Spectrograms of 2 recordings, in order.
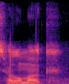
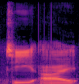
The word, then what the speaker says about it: Tillamook: And actually, like, Rose, if you do not have at least Tillamook ice cream, at least, you probably have Tillamook cheese out there.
